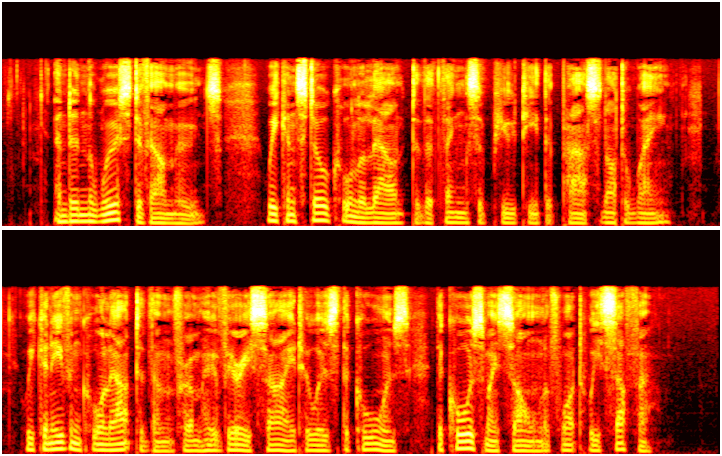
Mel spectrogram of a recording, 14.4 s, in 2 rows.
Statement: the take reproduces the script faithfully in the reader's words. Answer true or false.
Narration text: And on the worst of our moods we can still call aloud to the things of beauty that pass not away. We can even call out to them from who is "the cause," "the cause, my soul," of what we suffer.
false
